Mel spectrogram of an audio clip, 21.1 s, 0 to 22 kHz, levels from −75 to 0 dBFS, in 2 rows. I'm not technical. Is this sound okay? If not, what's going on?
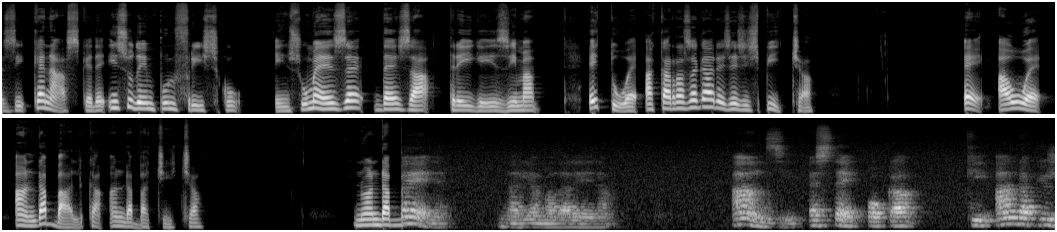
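No, not quite. At about 14.5 s, right through to the end, the voice suddenly turns roomy and hollow, a bit quieter and thinner, with more background noise around it. That's a switch to a distant microphone, likely because the close mic dropped out.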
